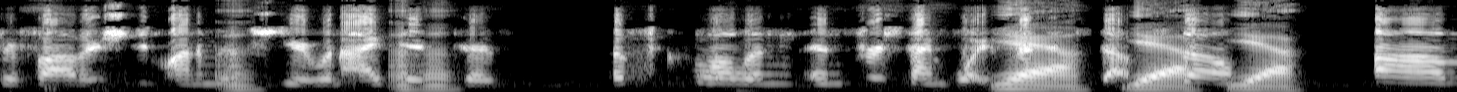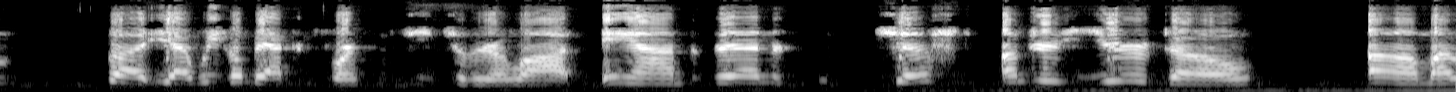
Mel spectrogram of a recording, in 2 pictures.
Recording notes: makes a couple phone calls to speak with fans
